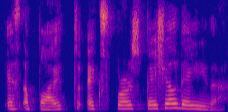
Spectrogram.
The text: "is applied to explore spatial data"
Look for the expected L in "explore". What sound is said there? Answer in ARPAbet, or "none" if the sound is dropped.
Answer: none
